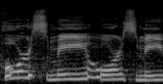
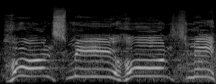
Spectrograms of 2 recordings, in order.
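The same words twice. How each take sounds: First: It is said gently and reassuringly. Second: It is yelled like Gandalf at a hobbit.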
